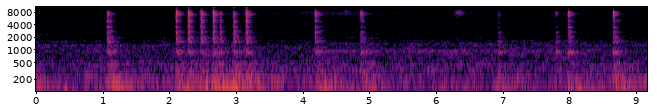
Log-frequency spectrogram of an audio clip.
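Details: Old house plumbing: sharp taps, single or in bursts of five or six, occurring randomly, mostly early morning; a thermal expansion tank did not help, and replacing the pressure reducing valve stopped the knocking.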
